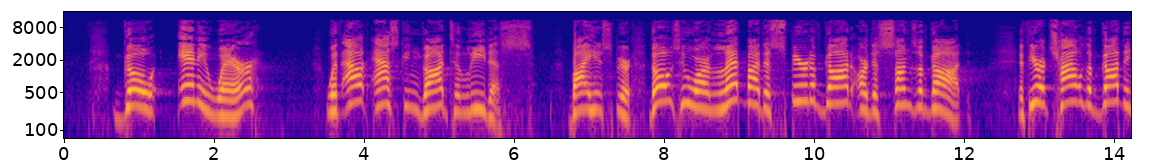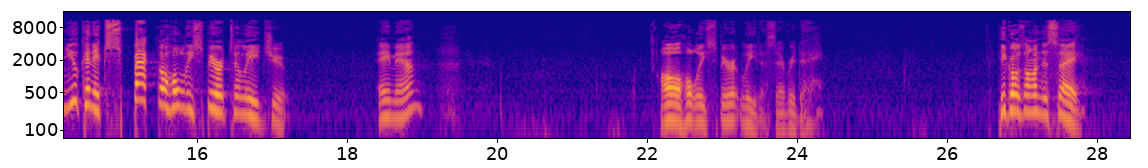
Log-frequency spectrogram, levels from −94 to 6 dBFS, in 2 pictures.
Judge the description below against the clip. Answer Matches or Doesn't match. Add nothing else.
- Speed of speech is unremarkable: Doesn't match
